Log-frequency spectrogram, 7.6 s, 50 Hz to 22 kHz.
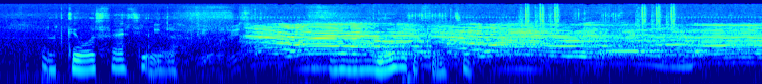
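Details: Red deer in rut at Hoge Veluwe park, Netherlands, 2023, where deer gather at apple-feeding spots; several short, rapid grunts lead into a sustained, wavering roar lasting about five seconds.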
